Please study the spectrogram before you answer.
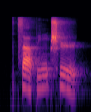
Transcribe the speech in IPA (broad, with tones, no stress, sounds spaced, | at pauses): t͡s ä˥˩ p i˥ ŋ ʈ͡ʂʰ ɻ̩˥˩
